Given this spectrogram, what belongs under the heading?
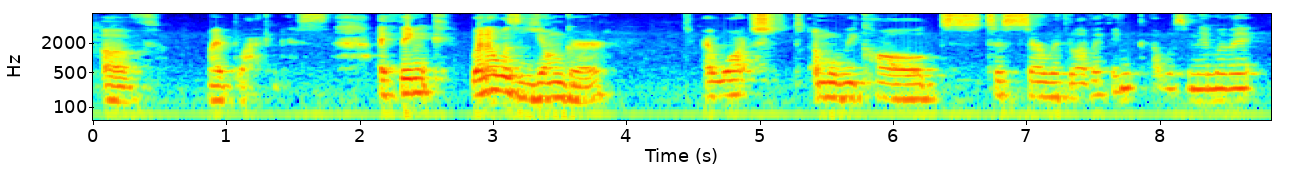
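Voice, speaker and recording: A low-pitched woman from Barbados, speaking as an interview guest. She is thoughtful and measured, pausing often as she reflects on her answers. Her tone stays soft-spoken and unhurried. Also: slight background noise. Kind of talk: reflective conversation.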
